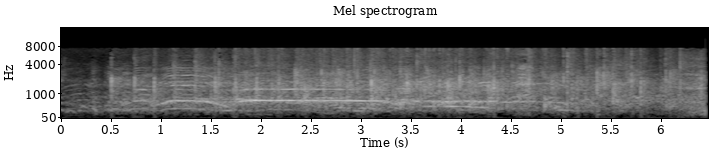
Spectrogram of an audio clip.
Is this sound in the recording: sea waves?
no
